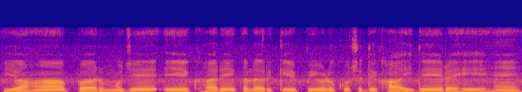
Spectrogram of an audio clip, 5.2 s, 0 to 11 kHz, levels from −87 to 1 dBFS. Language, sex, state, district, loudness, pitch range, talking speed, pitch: Hindi, male, Madhya Pradesh, Katni, -17 LUFS, 125-140 Hz, 150 wpm, 130 Hz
